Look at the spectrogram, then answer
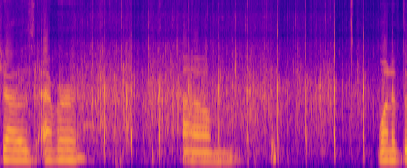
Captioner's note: audience applauds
